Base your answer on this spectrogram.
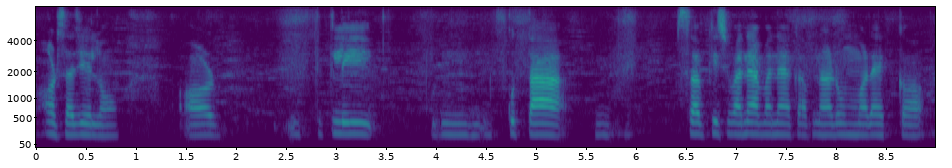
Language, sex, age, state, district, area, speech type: Maithili, female, 18-30, Bihar, Darbhanga, rural, spontaneous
